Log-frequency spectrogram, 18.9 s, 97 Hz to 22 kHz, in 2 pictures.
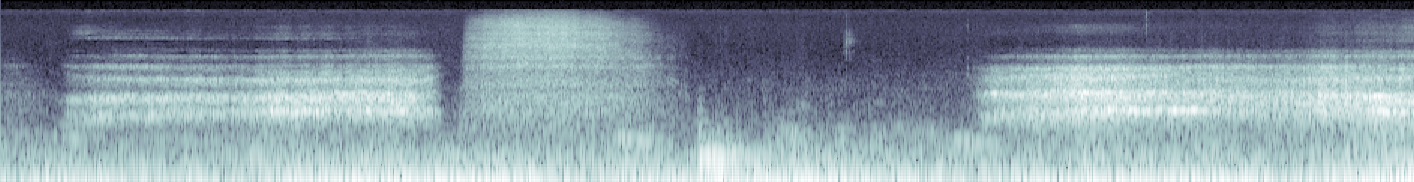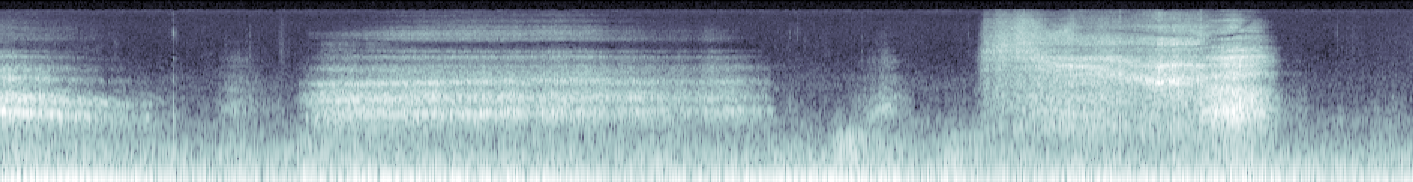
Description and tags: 6. Presencia de cruatura Creature presence
The sound of a dark creapy creature, made with my mouth
Creature, Dark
